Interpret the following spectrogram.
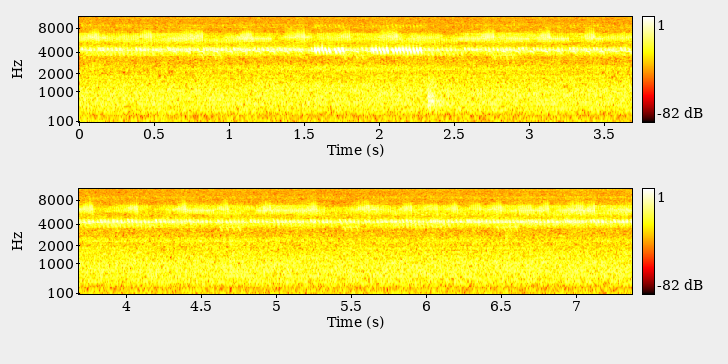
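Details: Night crickets: an unbroken high, shrill chorus with two short, louder chirping bursts close together early on, otherwise an even ringing hum.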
